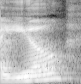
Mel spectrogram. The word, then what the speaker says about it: Yeo: Number four is Restless by I.O.U, which is spelled Y-E-O.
